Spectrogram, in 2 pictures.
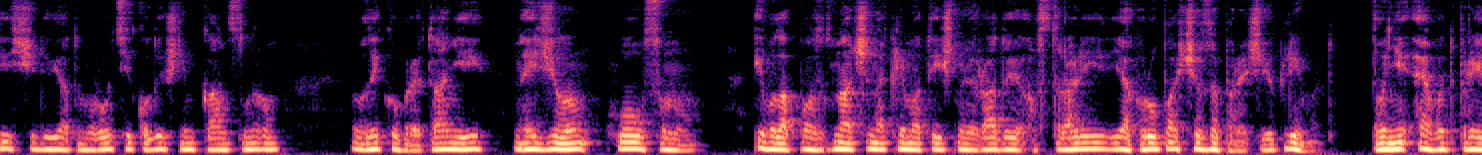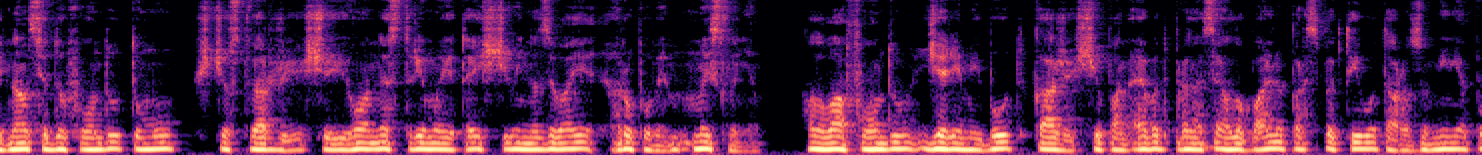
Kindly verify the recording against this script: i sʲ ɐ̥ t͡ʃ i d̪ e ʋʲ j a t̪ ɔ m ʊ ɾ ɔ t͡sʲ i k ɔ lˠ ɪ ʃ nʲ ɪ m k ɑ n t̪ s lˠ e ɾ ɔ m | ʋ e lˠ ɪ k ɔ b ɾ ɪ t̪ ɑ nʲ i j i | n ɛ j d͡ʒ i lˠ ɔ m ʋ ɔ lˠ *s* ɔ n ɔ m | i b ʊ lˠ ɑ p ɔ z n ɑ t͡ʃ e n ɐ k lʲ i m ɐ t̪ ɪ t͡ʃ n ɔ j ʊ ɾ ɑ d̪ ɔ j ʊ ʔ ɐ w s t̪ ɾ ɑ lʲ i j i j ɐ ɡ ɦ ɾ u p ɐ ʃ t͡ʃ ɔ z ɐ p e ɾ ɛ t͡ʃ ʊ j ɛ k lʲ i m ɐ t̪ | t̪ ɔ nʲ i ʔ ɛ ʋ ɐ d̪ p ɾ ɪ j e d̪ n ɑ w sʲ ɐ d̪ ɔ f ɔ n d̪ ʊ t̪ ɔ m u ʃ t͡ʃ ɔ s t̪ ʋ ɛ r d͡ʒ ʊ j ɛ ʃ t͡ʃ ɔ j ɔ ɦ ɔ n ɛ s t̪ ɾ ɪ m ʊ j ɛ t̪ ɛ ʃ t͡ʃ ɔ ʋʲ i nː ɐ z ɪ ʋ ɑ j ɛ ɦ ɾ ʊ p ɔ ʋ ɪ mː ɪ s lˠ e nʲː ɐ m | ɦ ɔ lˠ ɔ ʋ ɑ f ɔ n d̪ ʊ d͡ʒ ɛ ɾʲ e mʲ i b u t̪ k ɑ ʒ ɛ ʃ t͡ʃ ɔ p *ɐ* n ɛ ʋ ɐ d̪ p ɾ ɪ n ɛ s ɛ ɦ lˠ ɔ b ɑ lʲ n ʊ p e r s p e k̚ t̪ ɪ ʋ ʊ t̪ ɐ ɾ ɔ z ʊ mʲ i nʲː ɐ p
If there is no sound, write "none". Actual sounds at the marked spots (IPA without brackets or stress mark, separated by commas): s, ɑ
